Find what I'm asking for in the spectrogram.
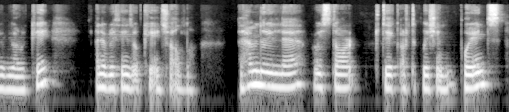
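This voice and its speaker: Female Quran tutor, low gravelly tone, patient, slow explaining lesson. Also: warm tone. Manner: demonstrates Arabic throat sounds. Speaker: Quran recitation teacher. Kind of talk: recorded revision lesson for a student.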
